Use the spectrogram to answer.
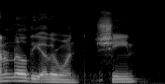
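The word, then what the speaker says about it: Schein: schroeder or something like s-s-c-h-e-i-n yeah that's sheen which i already taught myself how to pronounce because he's in my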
